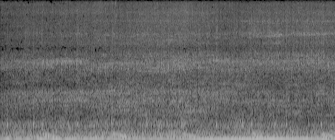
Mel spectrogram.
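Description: A large bus engine idling close by: a steady low rumble with street traffic noise around it.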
